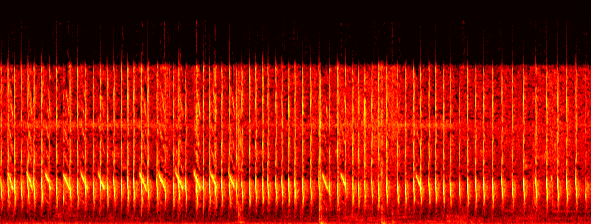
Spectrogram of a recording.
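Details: A bar-winged prinia gives a fast, steady run of high, sharp clicking notes, about seven a second, continuing without a break; the recording is used to lure other prinias into calling.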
